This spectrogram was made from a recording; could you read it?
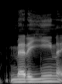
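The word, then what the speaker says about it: Medellín: Medellin. – It's Medellin. – Medellin. Yeah, I'm making Medellin. It very white. – Yeah, because it's got two L's at the end, so it's a Y sound.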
